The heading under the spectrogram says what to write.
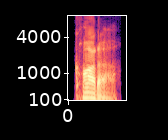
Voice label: "cotta", American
